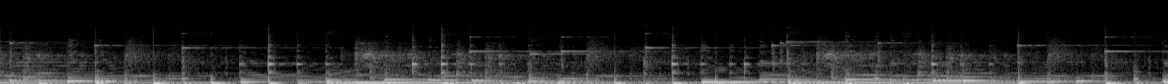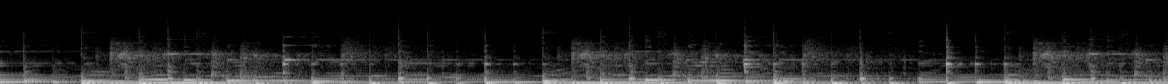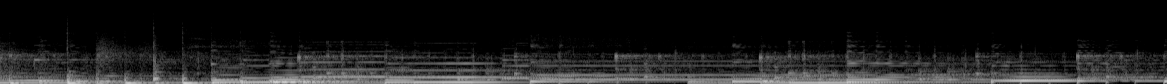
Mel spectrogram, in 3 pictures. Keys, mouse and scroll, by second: 14.6-19.6 drag, 23.8-27.9 shift+drag.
